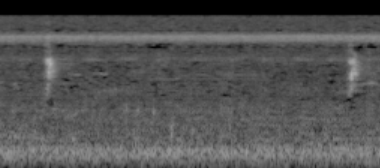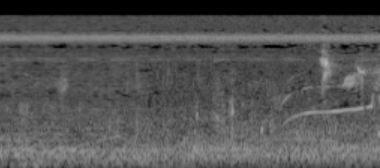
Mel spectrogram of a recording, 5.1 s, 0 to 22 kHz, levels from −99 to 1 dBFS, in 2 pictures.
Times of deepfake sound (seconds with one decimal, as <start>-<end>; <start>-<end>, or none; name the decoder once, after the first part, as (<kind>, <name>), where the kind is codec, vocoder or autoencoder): 0.0-3.5 (vocoder, Vocos)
